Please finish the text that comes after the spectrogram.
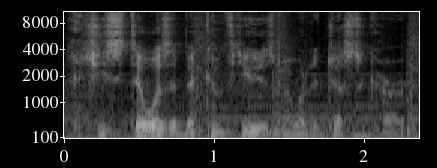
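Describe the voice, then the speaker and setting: A man's voice: fairly low pitch, quick pace. A man reading scripted story narration as the narrator of an audio drama. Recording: music under the narration. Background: music.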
